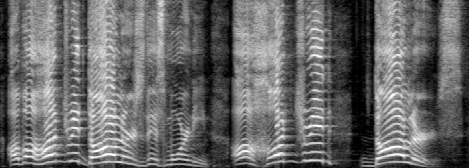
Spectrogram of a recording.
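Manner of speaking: can't believe the gift; amazed excitement. Real, not acted. Streamer telling chat about a donor's hundred dollars, amazed.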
